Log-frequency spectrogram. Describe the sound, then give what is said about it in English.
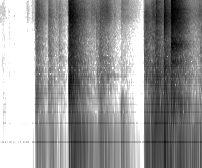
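A Dometic fridge door being shut: a few sharp knocks and bumps, then a denser cluster of thuds and light rattles near the end, with short silences between them. “Let me put it back in the fridge.”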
